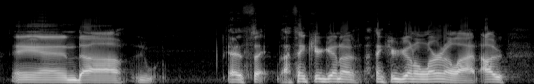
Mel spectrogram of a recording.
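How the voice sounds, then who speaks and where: Using an ordinary speaking voice, a man holds a medium pitch, varies it in an ordinary way, and keeps a moderate pace. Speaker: podcast host. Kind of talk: casual podcast interview talk.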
